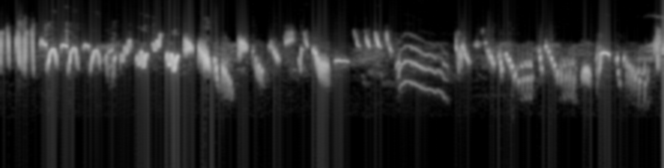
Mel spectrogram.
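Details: Short stretch of Eurasian skylark song: quick pulsed chirps and trills, then a few clear descending whistled notes, before the fast twittering resumes.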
